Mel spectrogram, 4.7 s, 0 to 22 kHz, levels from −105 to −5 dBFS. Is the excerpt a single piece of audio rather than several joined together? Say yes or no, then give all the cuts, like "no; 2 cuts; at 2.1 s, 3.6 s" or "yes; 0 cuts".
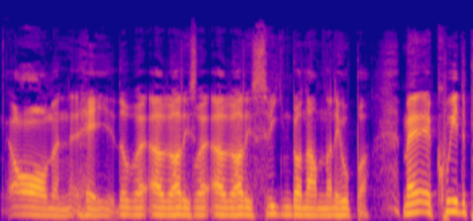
no; 1 cut; at 1.9 s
